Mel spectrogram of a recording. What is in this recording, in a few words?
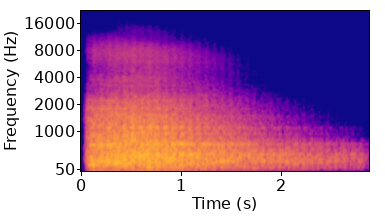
cleave spin; smite; thanatos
